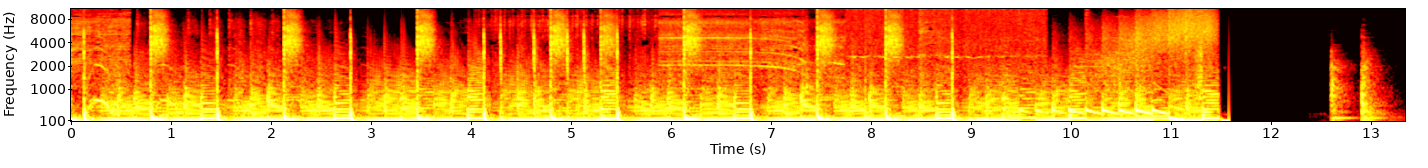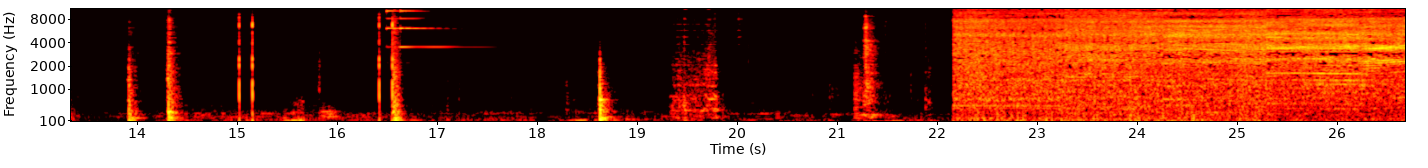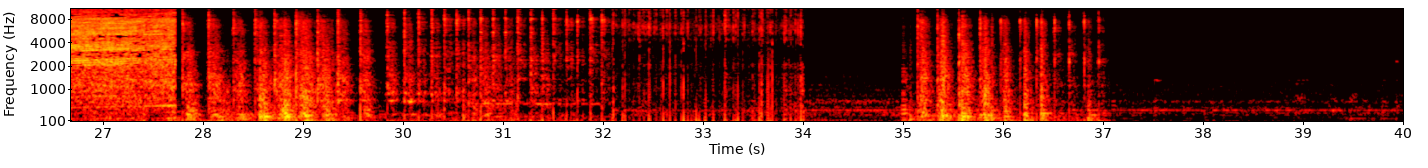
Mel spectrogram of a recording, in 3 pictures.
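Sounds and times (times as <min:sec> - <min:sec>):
angle grinder cutting steel: 0:05.7 - 0:09.5, 0:22.2 - 0:27.8.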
